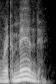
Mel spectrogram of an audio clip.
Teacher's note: Recommend, stress on the third syllable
